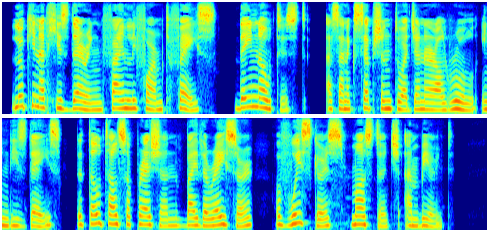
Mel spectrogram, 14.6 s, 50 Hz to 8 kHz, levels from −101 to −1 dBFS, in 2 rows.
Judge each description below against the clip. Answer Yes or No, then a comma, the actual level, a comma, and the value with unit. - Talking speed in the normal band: No, slow, 125 wpm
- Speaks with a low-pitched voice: No, high, 195 Hz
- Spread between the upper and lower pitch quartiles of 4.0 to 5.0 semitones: No, average, 3.2 semitones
